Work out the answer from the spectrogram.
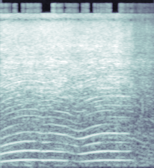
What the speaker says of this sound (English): Jetpack and chainsaw, yep.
